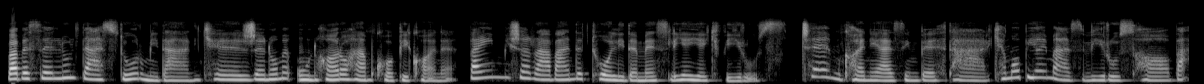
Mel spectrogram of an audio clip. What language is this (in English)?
Persian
